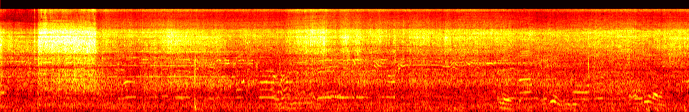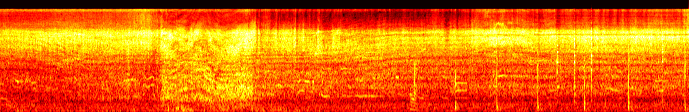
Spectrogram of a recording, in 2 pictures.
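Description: A cutting torch hisses and roars steadily as it burns through metal.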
